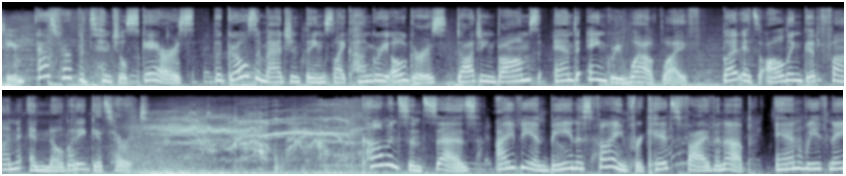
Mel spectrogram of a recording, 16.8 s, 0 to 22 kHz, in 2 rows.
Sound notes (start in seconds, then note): 9.8 kids scream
